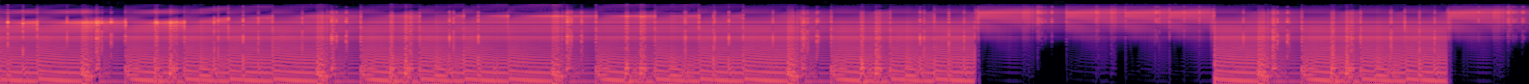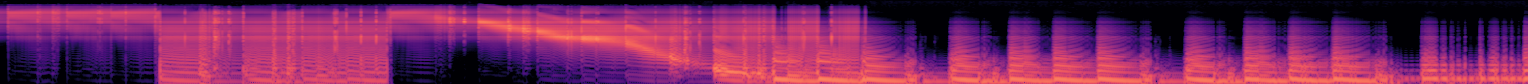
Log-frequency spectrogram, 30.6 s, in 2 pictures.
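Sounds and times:
EHX Mainframe drum machine: 0.0 - 9.8, 12.2 - 14.5, 16.9 - 19.2, 21.7 - 30.5.

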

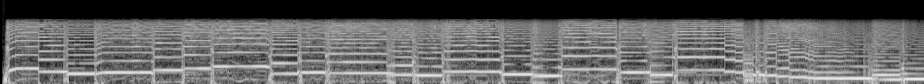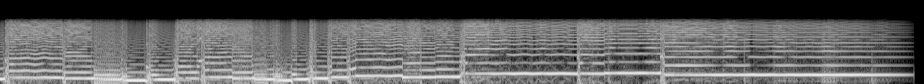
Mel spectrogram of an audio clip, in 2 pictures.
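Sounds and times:
high gain lead guitar: 0.0 - 18.4.

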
